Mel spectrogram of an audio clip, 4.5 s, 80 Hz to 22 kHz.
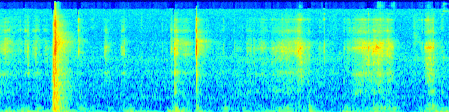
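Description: The orange plastic tip of an Arturus M4 airsoft gun is twisted by hand, giving faint scraping and rasping friction with a few sharper clicks, close up and quiet.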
